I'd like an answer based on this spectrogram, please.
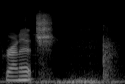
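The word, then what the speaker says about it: Greenwich: fighter Garrett you're right it's pronounced grenwich man I'm good yeah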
